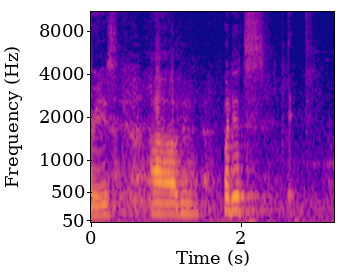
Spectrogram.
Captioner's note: audience laughing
